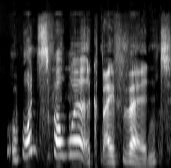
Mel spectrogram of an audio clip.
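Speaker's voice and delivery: put-on sing-song, high Romanian, Eastern European accent. In an improv scene, a character asked about Transylvania answers in a Romanian accent. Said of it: "sort of Romanian Eastern European".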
